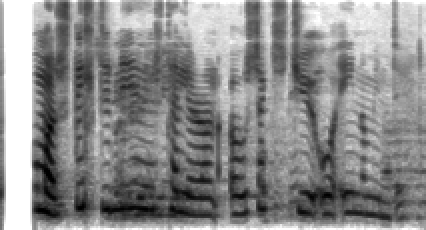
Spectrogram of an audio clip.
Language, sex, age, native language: Icelandic, male, 13, Icelandic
